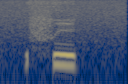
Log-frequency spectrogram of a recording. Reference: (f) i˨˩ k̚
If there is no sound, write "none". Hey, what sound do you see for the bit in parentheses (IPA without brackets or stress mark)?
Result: f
